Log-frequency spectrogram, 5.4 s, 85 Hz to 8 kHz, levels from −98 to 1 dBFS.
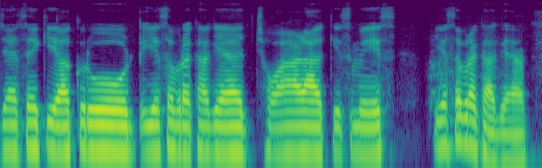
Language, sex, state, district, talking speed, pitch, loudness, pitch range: Hindi, male, Jharkhand, Garhwa, 155 wpm, 135 Hz, -16 LUFS, 130-140 Hz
